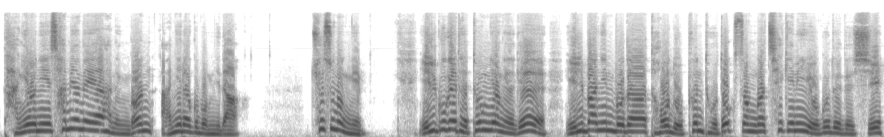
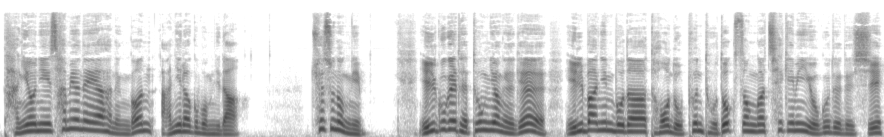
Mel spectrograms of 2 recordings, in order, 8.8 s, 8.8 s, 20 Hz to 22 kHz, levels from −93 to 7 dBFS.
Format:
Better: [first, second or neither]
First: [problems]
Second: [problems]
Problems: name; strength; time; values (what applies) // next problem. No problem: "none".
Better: second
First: distortion; heavy; 18% of the sound clipped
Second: none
